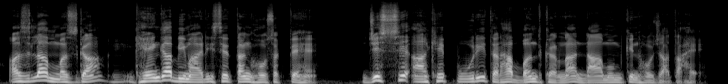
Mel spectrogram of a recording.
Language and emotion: Urdu, neutral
